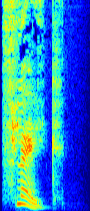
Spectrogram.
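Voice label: "flake", British English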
